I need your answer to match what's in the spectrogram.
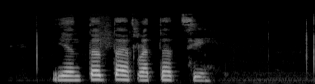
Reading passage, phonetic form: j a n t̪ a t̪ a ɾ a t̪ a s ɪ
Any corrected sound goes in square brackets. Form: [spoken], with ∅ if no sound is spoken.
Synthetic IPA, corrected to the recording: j a n t̪ a t̪ a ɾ a t̪ a [t͡s] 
